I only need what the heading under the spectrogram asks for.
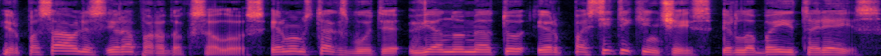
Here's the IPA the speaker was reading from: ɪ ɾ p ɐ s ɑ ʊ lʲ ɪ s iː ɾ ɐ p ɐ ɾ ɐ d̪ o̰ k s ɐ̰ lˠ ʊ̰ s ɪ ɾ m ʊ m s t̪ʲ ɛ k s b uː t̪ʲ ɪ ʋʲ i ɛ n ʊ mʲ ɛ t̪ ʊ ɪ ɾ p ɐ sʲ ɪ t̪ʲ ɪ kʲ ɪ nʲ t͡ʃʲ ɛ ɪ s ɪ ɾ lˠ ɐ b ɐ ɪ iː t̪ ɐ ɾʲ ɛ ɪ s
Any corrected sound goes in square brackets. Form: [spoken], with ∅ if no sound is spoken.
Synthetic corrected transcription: ɪ ɾ p ɐ s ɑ ʊ lʲ ɪ s iː ɾ ɐ p ɐ ɾ ɐ d̪ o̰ k s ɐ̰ lˠ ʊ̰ s ɪ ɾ m ʊ m s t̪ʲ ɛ k s b uː t̪ʲ ɪ ʋʲ i ɛ n ʊ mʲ ɛ t̪ ʊ ɪ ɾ p ɐ sʲ ɪ t̪ʲ ɪ kʲ ɪ nʲ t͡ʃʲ ɛ ɪ s ɪ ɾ lˠ ɐ b ɐ ɪ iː t̪ ɐ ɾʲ ɛ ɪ s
